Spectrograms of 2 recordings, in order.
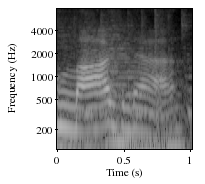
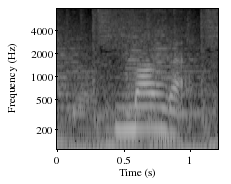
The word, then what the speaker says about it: manga: Oh, Magna. Manga.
